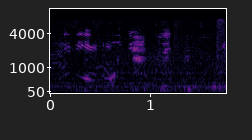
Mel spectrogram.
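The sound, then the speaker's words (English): A dog, one of a woman's two dogs, whimpers and yips in a quick series of short, high-pitched whines, fairly faint, with a low murmur of background noise underneath. “she's got a couple of dogs”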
